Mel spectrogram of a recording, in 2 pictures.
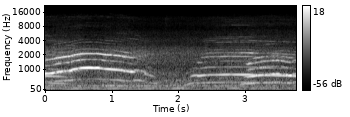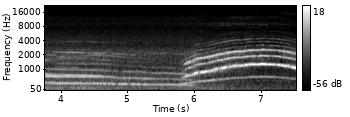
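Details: Cats fighting: long wavering caterwauls with strong harmonics, rising and falling in pitch, overlapping howls from more than one animal, a loud rising wail near the end.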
